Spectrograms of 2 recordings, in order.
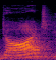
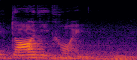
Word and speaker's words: Dogecoin: Every time I say Doge, I have to think about it to make sure I'm not saying Dodge, but my heart wants to say doggy coin. So I might just call it doggy coin.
